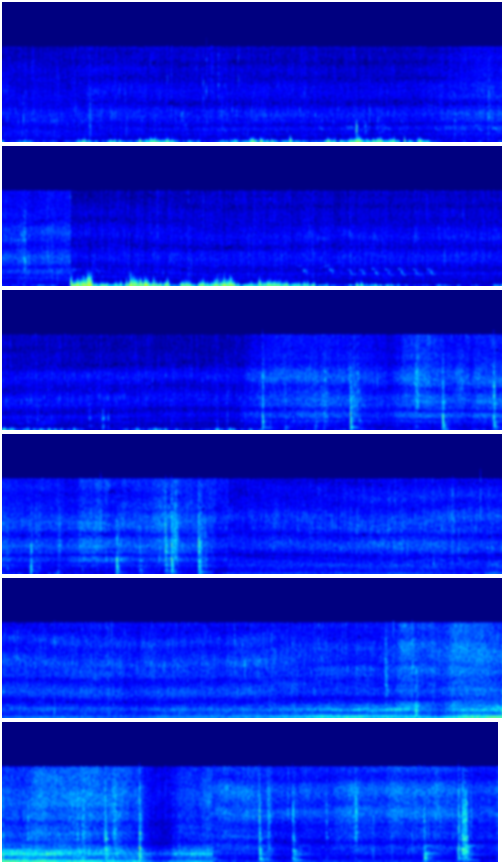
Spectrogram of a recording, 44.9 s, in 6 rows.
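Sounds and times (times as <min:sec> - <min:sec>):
vegetables sizzling in oil: 0:00.0 - 0:44.9
metal ladle scraping pan: 0:18.8 - 0:25.9, 0:33.4 - 0:44.9.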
